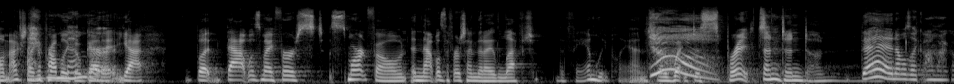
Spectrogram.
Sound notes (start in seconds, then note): 7.8 gasps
